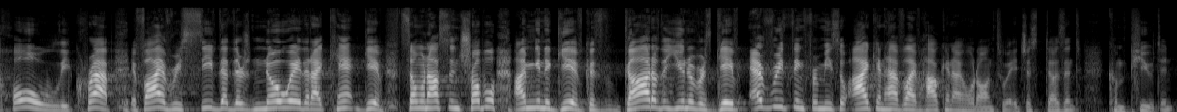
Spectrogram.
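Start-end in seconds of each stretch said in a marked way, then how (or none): 0.0-10.1 loud, high, fervent outburst of gratitude; excited exclamation. Retold or imitated. New believers amazed by grace, exclaiming loudly. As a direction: cry it out as if the gift just hit you. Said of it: "And they're like".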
